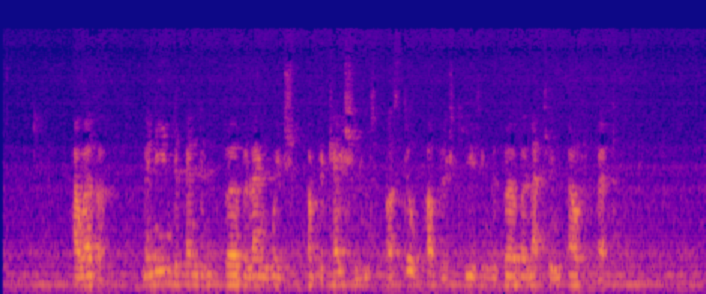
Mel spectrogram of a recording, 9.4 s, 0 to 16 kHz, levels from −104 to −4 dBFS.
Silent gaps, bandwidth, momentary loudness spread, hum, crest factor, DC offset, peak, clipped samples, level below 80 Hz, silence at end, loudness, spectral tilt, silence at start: none; 11.5 kHz; 21 LU; none; 20 dB; under 0.1%; -16 dBFS; under 0.1%; -62 dBFS; 0 s; -35 LUFS; -8 dB/octave; 0.05 s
